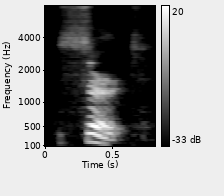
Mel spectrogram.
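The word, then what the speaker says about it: Surtr: And a demon named Surt, and it's written S-U-R-T-R, but the last R, I guess, is silent.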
